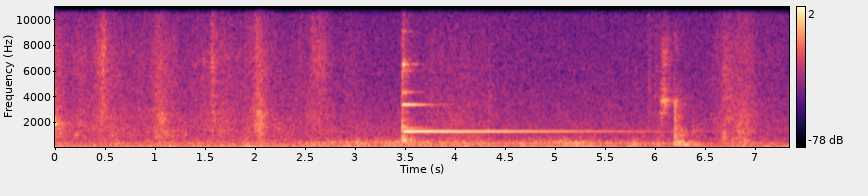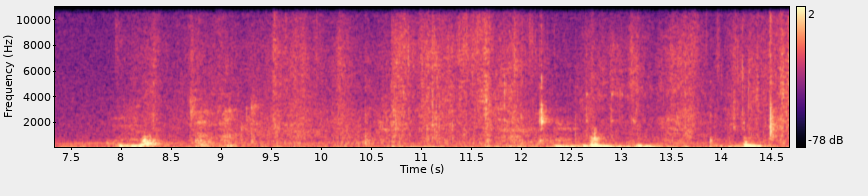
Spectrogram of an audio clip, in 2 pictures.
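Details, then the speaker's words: Tuning fork vibration test in a simulated German general check-up roleplay: struck fork rings as a clear, steady tone fading over a few seconds, patient says stop when no longer felt or heard, then soft handling noises. "ich werde jetzt einmal drauf klopfen und wenn sie die Vibration nicht mehr wahrnehmen bzw hören dann langsam Stopp"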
